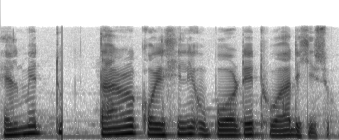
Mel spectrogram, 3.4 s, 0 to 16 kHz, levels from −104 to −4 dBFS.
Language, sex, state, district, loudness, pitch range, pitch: Assamese, male, Assam, Sonitpur, -15 LUFS, 135-160 Hz, 145 Hz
